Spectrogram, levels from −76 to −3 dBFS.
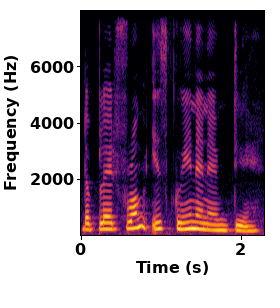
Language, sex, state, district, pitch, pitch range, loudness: English, female, Arunachal Pradesh, Lower Dibang Valley, 225 Hz, 190-235 Hz, -14 LUFS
